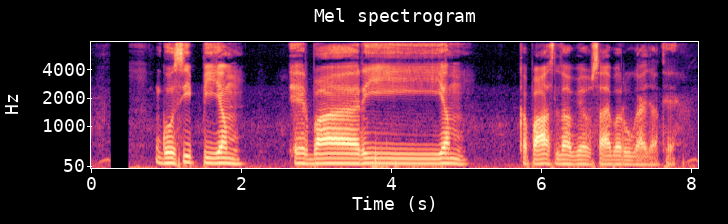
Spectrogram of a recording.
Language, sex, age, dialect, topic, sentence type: Chhattisgarhi, male, 31-35, Western/Budati/Khatahi, agriculture, statement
